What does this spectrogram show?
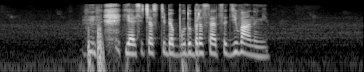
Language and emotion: Russian, positive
